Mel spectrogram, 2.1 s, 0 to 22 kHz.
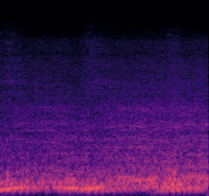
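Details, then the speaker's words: Truck at about 230,000 miles, warm after the drive, with good oil pressure, good temps and no engine lights: steady low idle rumble with none of the exhaust-manifold-leak ticking these motors usually have, and no knocking; healthy engine. "This one sounds good. Sounds You could really tell. good. You could tell this truck was loved and taken care of."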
